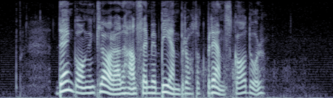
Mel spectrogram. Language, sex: Swedish, female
